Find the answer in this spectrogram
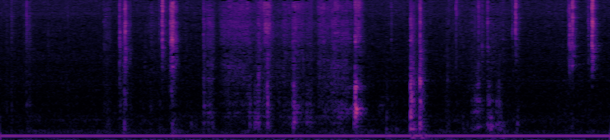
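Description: A sealed cardboard trading-card box being cut open with a blade and handled: scattered light scrapes, taps and rustles, with a couple of sharper knocks about three and a half and four seconds in. A steady low hum runs underneath.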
